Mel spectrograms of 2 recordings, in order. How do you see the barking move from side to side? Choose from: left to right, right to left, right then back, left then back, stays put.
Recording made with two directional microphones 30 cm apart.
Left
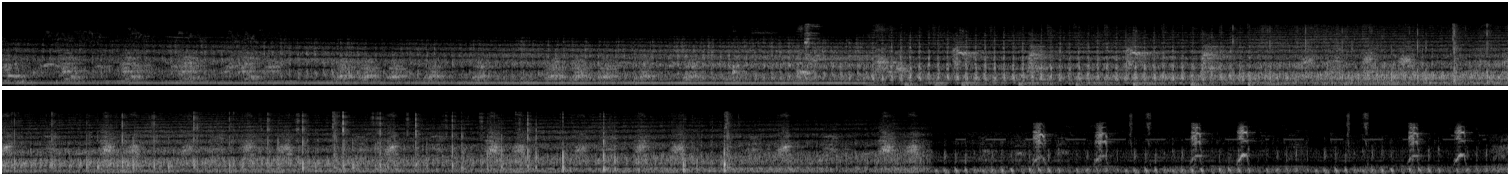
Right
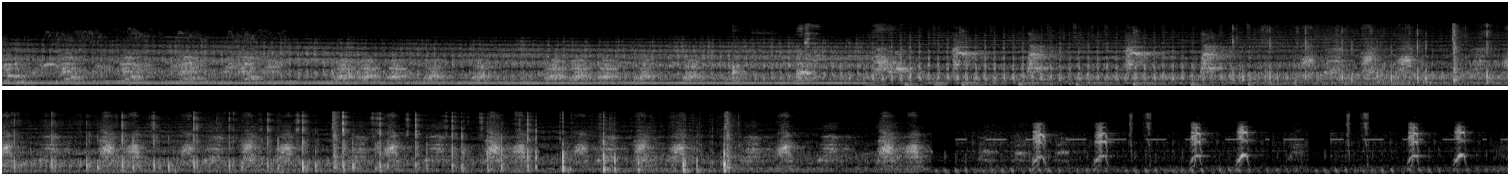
stays put.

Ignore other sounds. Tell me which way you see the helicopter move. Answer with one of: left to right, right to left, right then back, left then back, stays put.
right to left.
